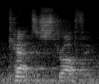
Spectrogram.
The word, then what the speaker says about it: catastrophic: Catastrophic. It's the second. Okay. Second syllable.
